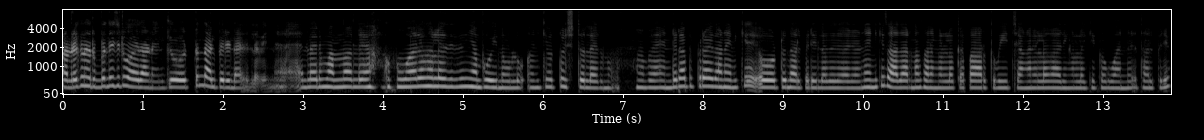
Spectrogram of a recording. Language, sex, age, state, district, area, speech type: Malayalam, female, 45-60, Kerala, Kozhikode, urban, spontaneous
